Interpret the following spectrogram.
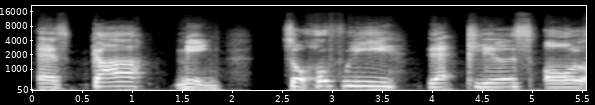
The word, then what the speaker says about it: Gaming: the official English pronunciation of um Jing's name jaming is the Chinese pronunciation by the way so it's pron is pronounced as G Ming so hopefully that clears all of um all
